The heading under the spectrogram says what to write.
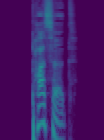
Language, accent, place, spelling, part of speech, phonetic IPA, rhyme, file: German, Germany, Berlin, passet, verb, [ˈpasət], -asət, De-passet.ogg
- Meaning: second-person plural subjunctive I of passen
